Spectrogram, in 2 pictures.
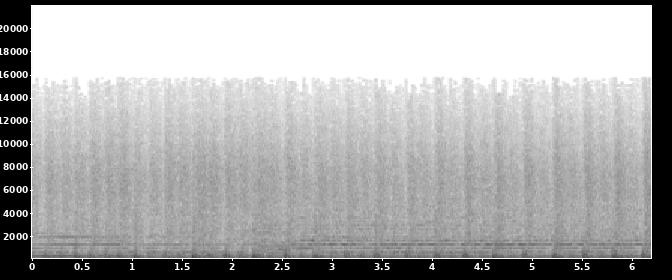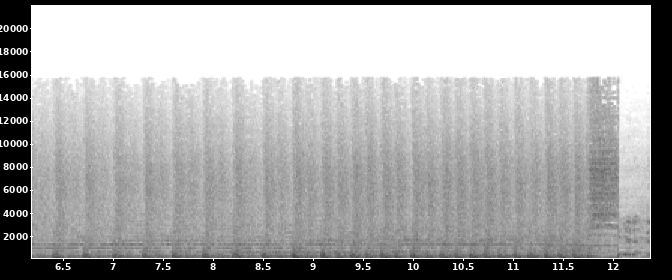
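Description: Post-punk rock band playing: drum kit keeping a steady beat of kick and snare under sustained electric guitar and bass through amplifiers. The music stops abruptly at the end.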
